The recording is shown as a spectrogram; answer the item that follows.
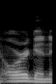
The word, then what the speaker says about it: Oregon: You can't say Oregon like it's spelled. Get mad, you little bitch. There ain't no damn E at the end of Oregon.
